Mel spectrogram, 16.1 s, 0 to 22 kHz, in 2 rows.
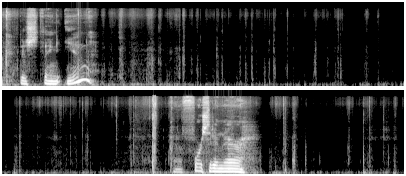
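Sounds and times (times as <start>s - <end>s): faint plastic clicks and scrapes: 1.9s - 11.5s, 13.1s - 16.0s.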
